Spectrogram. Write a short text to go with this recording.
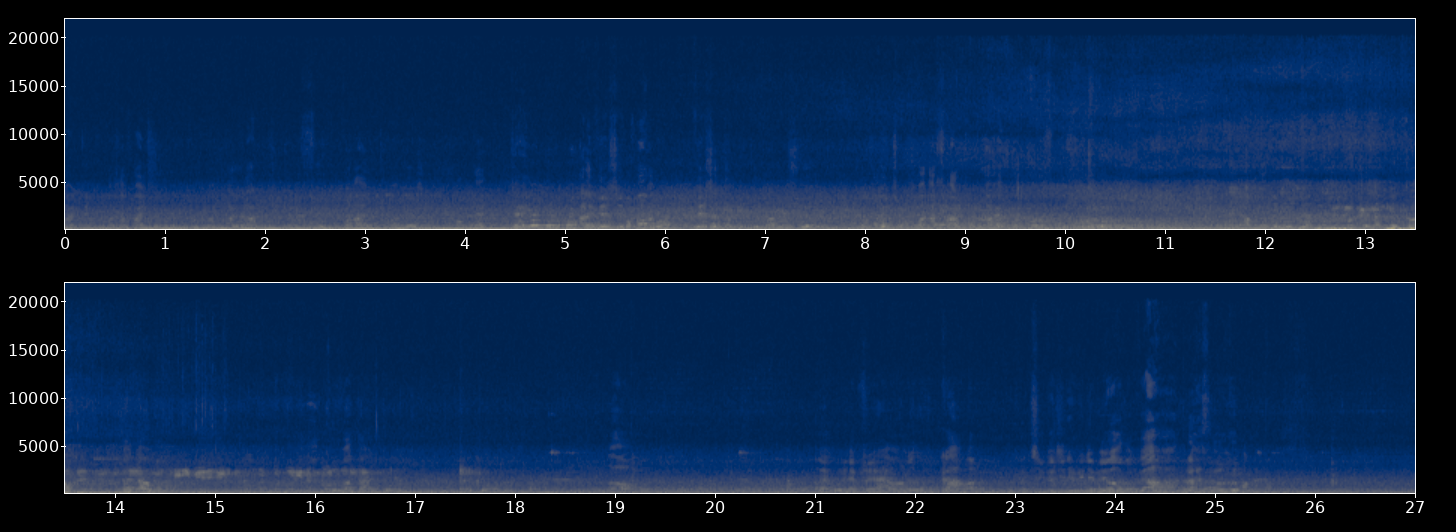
(binaural) taxi drivers talking their taxi stories and stamping their feet in the cold. some night traffic. a few steel wires clinging on the poles. announcements from train station's megaphones. rumble of the nearby escalator.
